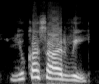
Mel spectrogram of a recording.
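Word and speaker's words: Jukkasjärvi: The river winds through ancient mountains and deep forests to the small village of Yukas Jarvi. Yucasarvi Jay is silent here.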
